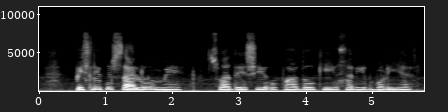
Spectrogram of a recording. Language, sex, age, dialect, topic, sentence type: Hindi, female, 25-30, Marwari Dhudhari, agriculture, statement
